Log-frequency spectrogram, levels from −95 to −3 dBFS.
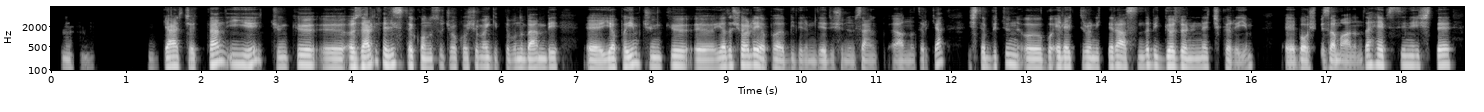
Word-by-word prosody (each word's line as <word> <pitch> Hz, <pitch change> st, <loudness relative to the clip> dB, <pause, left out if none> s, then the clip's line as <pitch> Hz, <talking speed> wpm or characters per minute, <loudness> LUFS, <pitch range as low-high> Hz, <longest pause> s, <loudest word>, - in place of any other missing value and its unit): Hı 110 Hz, -, -10 dB
hı. 95 Hz, -3 st, -17 dB, 1.1 s
Gerçekten 125 Hz, -, +3 dB
iyi, 145 Hz, +5 st, -1 dB
çünkü, 130 Hz, +4 st, +1 dB
eee, 110 Hz, -1 st, +1 dB
özellikle 125 Hz, -, +5 dB
liste 140 Hz, -1 st, +2 dB
konusu 115 Hz, 0 st, -3 dB
çok 115 Hz, -1 st, -7 dB
hoşuma 115 Hz, +2 st, -3 dB
gitti. 105 Hz, -2 st, -8 dB
Bunu 105 Hz, +1 st, -2 dB
ben 105 Hz, 0 st, +3 dB
bir, 110 Hz, 0 st, 0 dB, 0.4 s
eee, -, -, +2 dB
yapayım 110 Hz, +8 st, +3 dB
çünkü, 125 Hz, +1 st, -1 dB
eee, 100 Hz, -, +2 dB
ya 100 Hz, +4 st, +2 dB
da 130 Hz, -, 0 dB
şöyle 135 Hz, +2 st, +3 dB
yapabilirim 95 Hz, -4 st, -2 dB
diye 95 Hz, -1 st, -3 dB
düşündüm 90 Hz, -1 st, -11 dB
sen, 90 Hz, -2 st, -6 dB, 0.2 s
eee, -, -, -7 dB
anlatırken: 90 Hz, 0 st, -5 dB, 0.3 s
İşte, 115 Hz, -1 st, -3 dB
bütün, 140 Hz, +5 st, -4 dB
ooo, 110 Hz, -4 st, +1 dB
bu 115 Hz, -, -3 dB
elektronikleri 120 Hz, +1 st, 0 dB
aslında 120 Hz, +3 st, +1 dB
bir 125 Hz, -, -1 dB
göz 120 Hz, +1 st, +3 dB
önüne 110 Hz, 0 st, 0 dB
çıkarayım, 100 Hz, -1 st, -7 dB, 0.4 s
eee, 80 Hz, -, -1 dB
boş 95 Hz, -2 st, +1 dB
bir 100 Hz, -, -8 dB
zamanımda. 90 Hz, +5 st, 0 dB
Hepsini, 135 Hz, -1 st, -1 dB
işte, 135 Hz, +1 st, +1 dB
115 Hz, 140 wpm, -22 LUFS, 100-130 Hz, 1.1 s, özellikle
